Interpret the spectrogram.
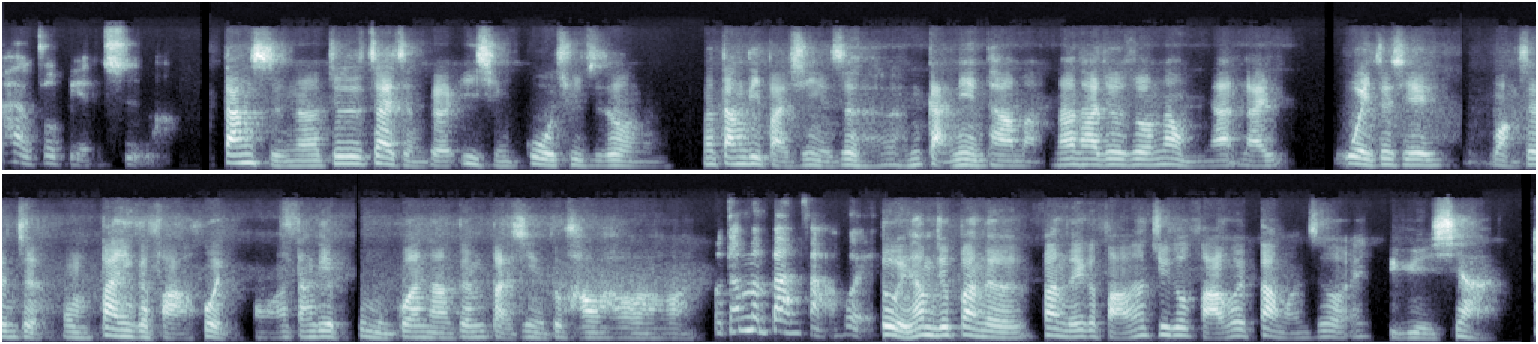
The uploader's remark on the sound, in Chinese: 遵守防疫不群聚原則，節目採用線上錄音喔！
